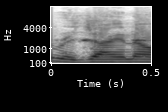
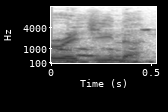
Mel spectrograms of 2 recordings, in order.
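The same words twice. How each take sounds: First: Regina said re-JYE-na; Regina with "eye". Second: Regina said re-JEE-na. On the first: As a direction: say Regina to rhyme with Dinah. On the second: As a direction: say Regina to rhyme with Tina. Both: Shown as a demonstration. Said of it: "which one is it?".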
